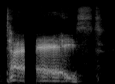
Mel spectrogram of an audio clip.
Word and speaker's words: Tahste: And just to clarify the pronunciation of the second team, they are known as Tahste!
